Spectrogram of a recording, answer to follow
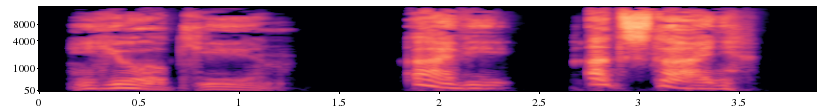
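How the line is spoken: Hoarse rasp. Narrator (Russian): прохрипел Тинголов

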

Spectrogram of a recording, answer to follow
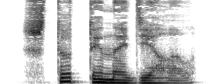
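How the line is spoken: Whisper. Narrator (Russian): прошептал Леда

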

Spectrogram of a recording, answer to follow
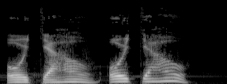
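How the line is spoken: Distant moaning. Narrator (Vietnamese): từ phía trong rừng có tiếng rên rỉ

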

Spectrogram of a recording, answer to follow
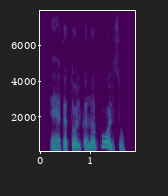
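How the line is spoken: Smug grumble. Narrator (Russian): самодовольно ворчала Хюльвад

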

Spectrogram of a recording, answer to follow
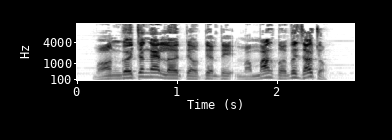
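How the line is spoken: Terrified old man's shout. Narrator (Vietnamese): Tứ cấp lão nhân kinh hoàng quát lớn

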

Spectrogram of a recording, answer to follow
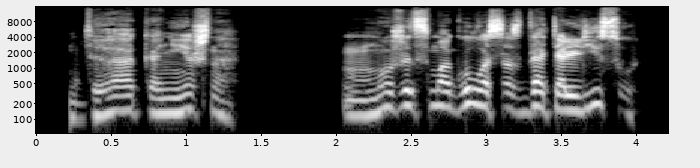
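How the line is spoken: Uncertain young man. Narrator (Russian): неуверенно ответил парень

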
